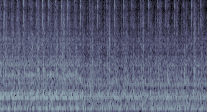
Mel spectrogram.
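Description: A sewing machine quilting a wall hanging runs in a fast, steady mechanical rattle, its rapid needle stitching even and continuous at close range with no pauses.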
